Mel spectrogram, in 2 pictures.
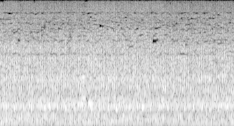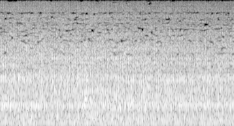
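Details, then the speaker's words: Isuzu Panther pickup diesel after repair: steady even idle clatter, no misses, hunting or heavy knocks; smooth idle. "Oke bunyinya seperti ini ya halus suaranya halus Gak rugi baru karena ternyata halus banget"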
